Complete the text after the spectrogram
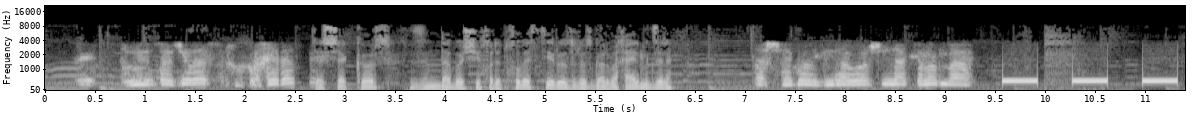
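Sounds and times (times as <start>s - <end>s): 
man speaking on a phone call to a radio station: 0.3s - 6.4s, 7.1s - 9.3s
speech: 0.3s - 9.4s
busy-tone beeps: 9.6s - 11.3s.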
